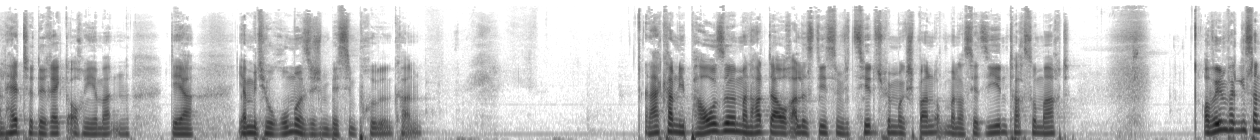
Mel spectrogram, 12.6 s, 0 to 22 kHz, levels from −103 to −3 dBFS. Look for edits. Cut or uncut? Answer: uncut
